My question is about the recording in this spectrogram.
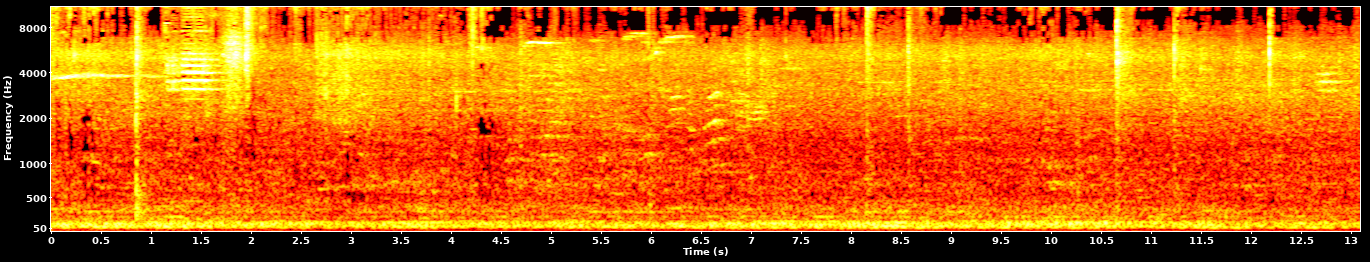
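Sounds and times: metal chain clicking and ringing: 0.0 - 5.4, 7.2 - 11.0.

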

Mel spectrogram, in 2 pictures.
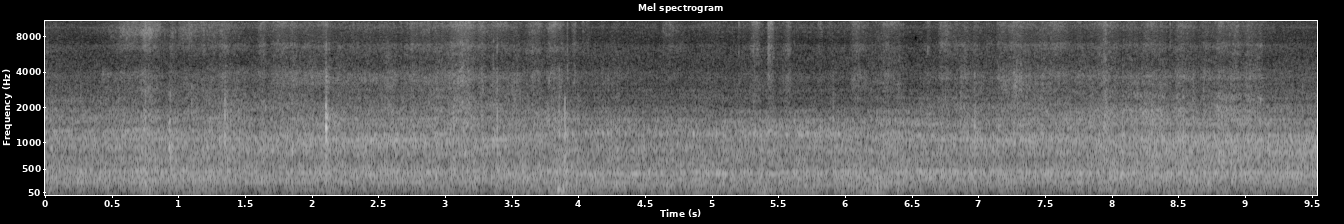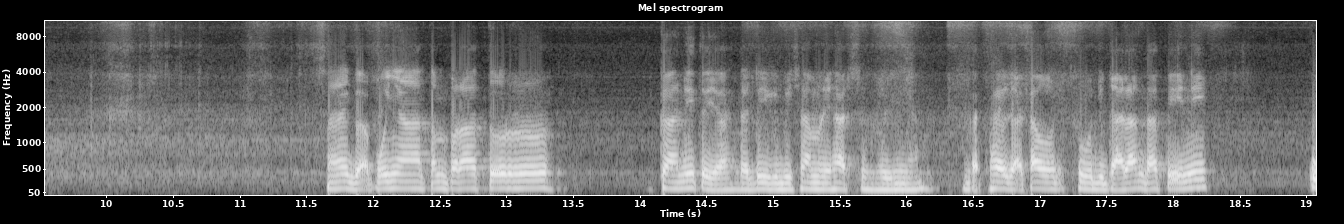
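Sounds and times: clothes dryer blower whirring: 0.0 - 12.3.

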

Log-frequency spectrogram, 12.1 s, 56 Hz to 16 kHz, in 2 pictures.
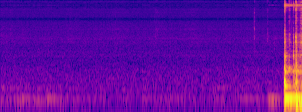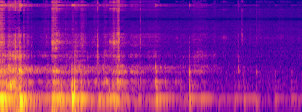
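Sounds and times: knocks and rattles: 5.7 - 10.0.

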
